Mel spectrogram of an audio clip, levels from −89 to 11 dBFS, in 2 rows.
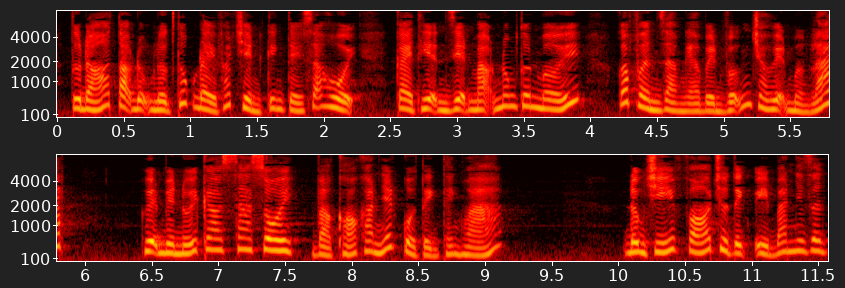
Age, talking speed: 20-39, 275 wpm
